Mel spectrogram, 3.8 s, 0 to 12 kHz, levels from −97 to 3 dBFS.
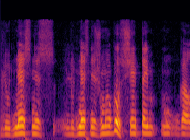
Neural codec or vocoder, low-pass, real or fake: none; 7.2 kHz; real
